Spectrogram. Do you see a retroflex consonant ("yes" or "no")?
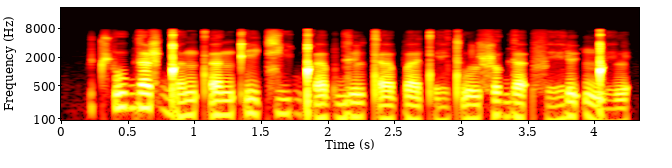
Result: yes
